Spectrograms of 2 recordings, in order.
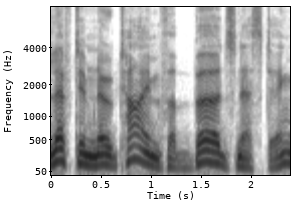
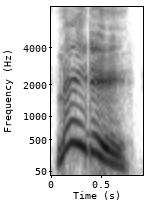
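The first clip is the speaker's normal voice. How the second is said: very high, loud call; 7 dB louder than usual. A narrator's reading. Knight up a tree to the departing lady, calling out. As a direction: call after someone walking away.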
